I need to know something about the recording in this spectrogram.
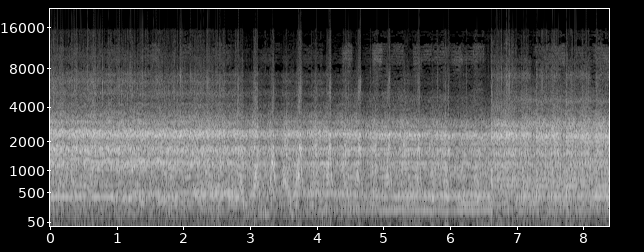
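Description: Loud noise-rock music, mostly dense, distorted electric guitar holding steady droning pitches. A run of fast, sharp strokes comes in the middle.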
